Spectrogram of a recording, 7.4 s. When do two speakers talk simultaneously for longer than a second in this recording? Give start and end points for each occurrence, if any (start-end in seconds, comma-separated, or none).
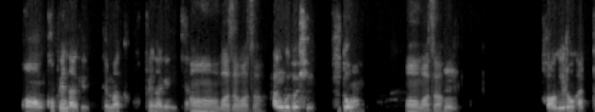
none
